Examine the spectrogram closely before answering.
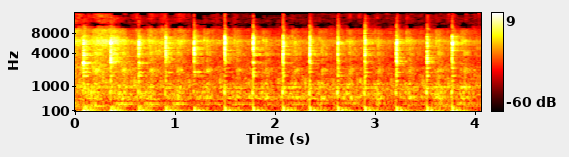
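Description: Royal Enfield Classic single-cylinder engine idling, an even beat of exhaust pulses from the silencer with a sharp tick on each beat.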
